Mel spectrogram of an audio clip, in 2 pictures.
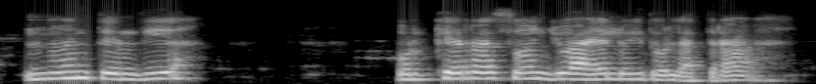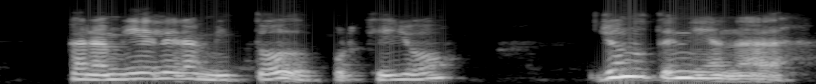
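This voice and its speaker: A woman's voice: mid-range voice, gravelly, highs cut off. A woman in her forties giving an earnest, emotional faith testimony to her church congregation. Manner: earnest and emotional, addressing listeners as brothers and sisters.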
